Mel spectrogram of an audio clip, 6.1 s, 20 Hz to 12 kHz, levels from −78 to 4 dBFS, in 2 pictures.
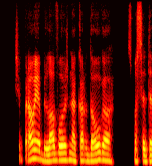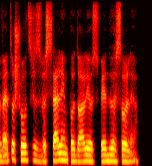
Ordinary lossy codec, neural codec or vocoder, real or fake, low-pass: none; codec, 24 kHz, 0.9 kbps, DualCodec; fake; none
